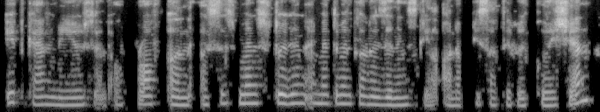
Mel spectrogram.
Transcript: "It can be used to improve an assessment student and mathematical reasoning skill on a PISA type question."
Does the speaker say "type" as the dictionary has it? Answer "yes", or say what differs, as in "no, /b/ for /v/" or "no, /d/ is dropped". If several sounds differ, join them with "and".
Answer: no, /f/ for /p/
